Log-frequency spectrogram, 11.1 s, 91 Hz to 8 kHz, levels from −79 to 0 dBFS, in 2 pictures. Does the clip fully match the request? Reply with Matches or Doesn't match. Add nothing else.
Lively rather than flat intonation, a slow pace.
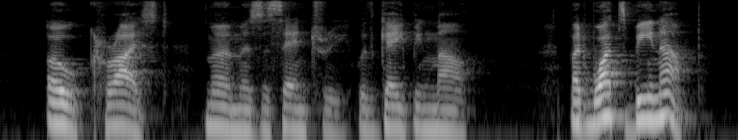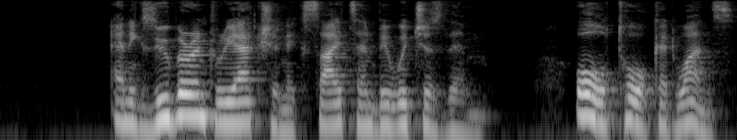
Doesn't match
